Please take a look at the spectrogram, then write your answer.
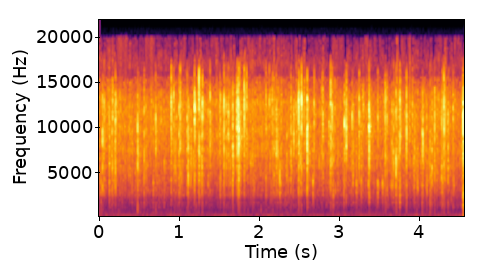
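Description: Spring onion rice seasoned with garlic and herb blend frying in a pan, a soft, steady sizzle with faint stirring, quiet and continuous throughout without speech.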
